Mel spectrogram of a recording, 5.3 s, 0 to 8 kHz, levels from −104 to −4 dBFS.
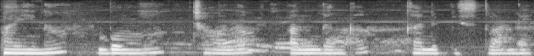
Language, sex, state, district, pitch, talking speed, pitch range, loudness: Telugu, female, Andhra Pradesh, Annamaya, 185 Hz, 55 wpm, 175-215 Hz, -17 LUFS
